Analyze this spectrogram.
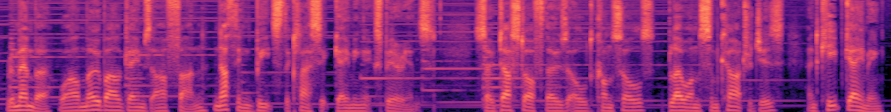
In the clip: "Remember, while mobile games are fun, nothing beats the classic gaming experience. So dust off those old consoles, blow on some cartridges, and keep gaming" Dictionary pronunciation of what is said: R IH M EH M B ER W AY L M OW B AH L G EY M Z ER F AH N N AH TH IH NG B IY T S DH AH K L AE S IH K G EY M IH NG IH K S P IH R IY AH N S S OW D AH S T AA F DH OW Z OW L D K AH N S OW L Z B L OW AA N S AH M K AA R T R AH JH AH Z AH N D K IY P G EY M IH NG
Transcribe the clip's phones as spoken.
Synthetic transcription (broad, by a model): R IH M EH M B ER W AY L M OW B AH L G EY M Z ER F AH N N AH TH IH NG B IY T S DH AH K L AE S IH K G EY M IH NG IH K S P IH R IY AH N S S OW D AH S T AA F DH OW Z OW L D K AH N S OW L Z B L OW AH N S AH M K AA R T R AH JH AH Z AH N K IY P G EY M IH NG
